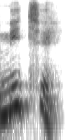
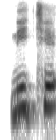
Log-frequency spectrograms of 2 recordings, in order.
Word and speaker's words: Nietzsche: yo lo de mi Cómo se pronuncia o nietche también nietzsche o niet como guste para nosotros para el lenguaje Castellano es permitido Perdón para el lenguaje Castellano es permitido pronunciarlo como nosotros podemos pronunciarlo como es en castellano por ejemplo sería niet o o n como guste que n sostenía que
